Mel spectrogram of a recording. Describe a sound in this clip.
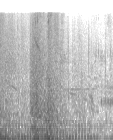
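A heavy thud lands.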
